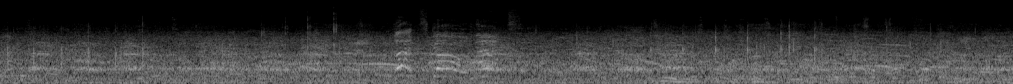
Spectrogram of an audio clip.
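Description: Ballpark crowd chattering steadily in the stands, many voices blending together. About four seconds in a single sharp pop cuts through, followed by a short burst of raised voices.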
